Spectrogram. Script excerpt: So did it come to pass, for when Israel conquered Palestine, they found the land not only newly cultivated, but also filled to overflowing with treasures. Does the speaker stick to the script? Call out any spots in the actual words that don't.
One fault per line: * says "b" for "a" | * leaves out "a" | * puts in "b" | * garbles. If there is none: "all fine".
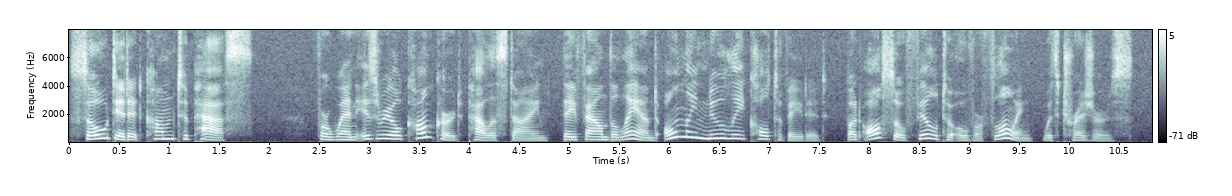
* leaves out "not"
